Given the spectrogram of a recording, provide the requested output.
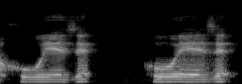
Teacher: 后面那个 t 失去爆破了，失去爆破就是舌尖顶住上牙膛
